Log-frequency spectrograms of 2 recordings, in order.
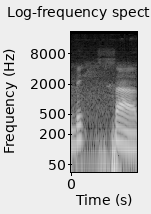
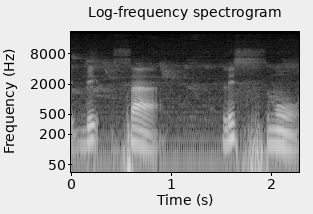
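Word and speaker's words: بئس الاسم: Lam tadinya sukun, dikasih harokat kasroh miliknya si hamzah yang tadi ya, sehingga bukan biksal tapi biksa lismu ya, biksa lismu membacanya ya, bukan biksal ismu tapi biksa lismu.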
